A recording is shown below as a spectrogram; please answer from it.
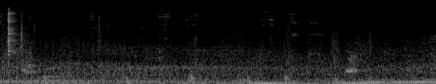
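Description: A sharp click as a door latch is turned, then faint movements in a small room over a low steady hum that grows a little louder near the end.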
